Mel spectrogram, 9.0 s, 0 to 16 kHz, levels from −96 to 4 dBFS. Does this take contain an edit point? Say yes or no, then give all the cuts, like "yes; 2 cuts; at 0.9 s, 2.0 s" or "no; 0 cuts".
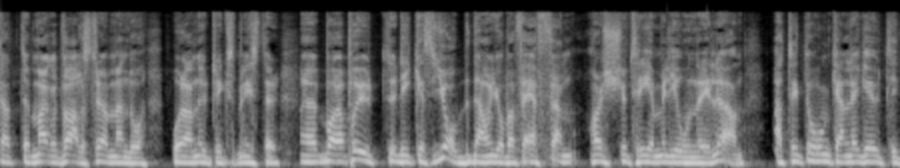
yes; 1 cut; at 3.0 s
